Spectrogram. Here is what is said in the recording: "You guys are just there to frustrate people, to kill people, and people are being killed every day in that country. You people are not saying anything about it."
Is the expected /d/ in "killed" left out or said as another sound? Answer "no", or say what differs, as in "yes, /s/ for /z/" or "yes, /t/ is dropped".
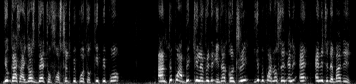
yes, /d/ is dropped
